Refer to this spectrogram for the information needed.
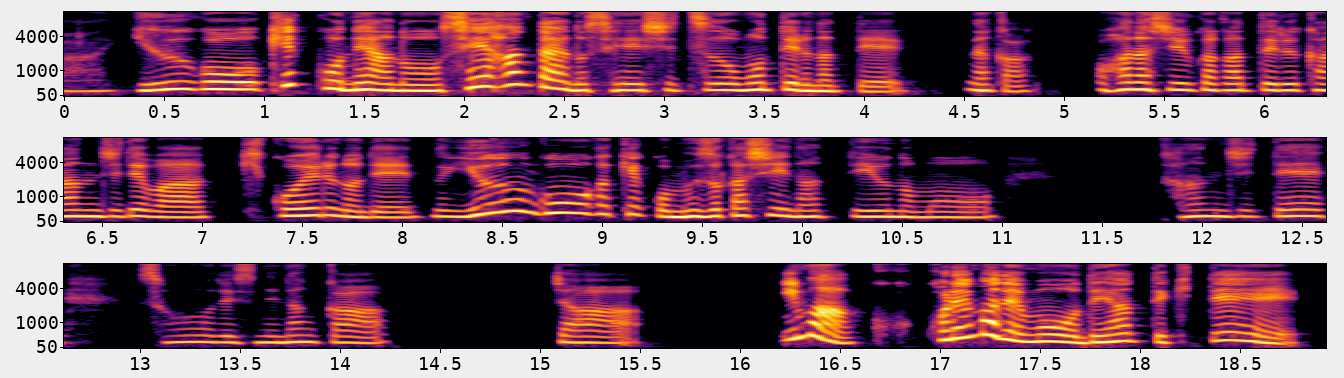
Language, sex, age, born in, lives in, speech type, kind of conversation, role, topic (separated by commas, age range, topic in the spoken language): Japanese, female, 30-34, Japan, Japan, conversation, advice, advisor, 社会のラベルと自分らしさのバランスはどう取ればいいですか？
